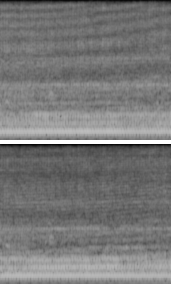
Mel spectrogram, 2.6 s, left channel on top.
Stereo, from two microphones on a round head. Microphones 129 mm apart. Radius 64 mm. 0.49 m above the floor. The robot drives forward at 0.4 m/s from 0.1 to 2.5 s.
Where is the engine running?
80° left, 0.8 m; by 2.6 s 45° left (ahead or behind), 1.2 m.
